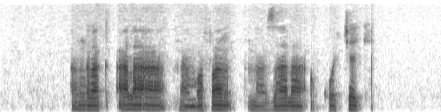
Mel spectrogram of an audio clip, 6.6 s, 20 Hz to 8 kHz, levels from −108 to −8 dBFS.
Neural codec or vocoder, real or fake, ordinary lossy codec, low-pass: vocoder, 22.05 kHz, 80 mel bands, Vocos; fake; MP3, 64 kbps; 7.2 kHz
